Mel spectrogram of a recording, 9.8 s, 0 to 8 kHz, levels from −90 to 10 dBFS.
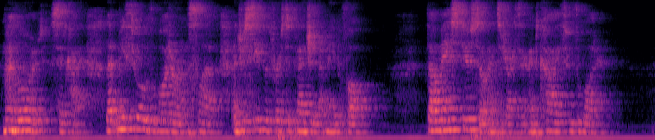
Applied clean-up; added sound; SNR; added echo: none; none; none; reverberation time 0.9 s.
